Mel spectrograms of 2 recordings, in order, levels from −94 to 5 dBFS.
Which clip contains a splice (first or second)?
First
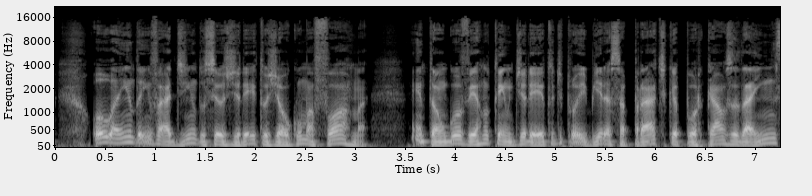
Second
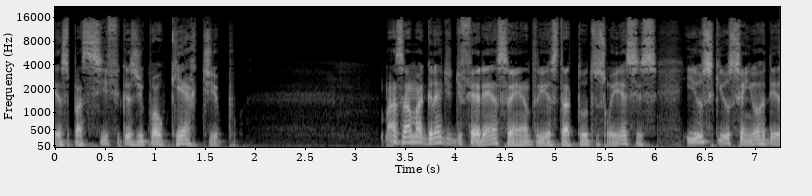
second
